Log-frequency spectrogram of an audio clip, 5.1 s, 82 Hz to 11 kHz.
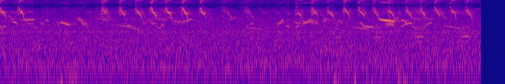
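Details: Kirstenbosch, Cape Town, South Africa, 26 July 2012: a Cape canary (Serinus canicollis canicollis) pours out a fast jumble of tinkling, slurred chirps, accompanied by an evenly repeated high ticking, ending abruptly.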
